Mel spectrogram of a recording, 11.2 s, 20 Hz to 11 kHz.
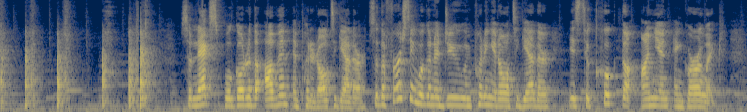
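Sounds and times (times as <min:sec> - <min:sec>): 
knife roughly chopping fresh herb leaves and stems: 0:00.0 - 0:02.4
speech: 0:02.8 - 0:10.9.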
